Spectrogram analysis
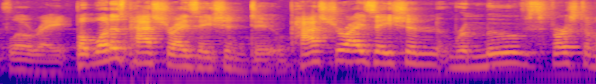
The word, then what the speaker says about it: pasteurization: I will point out whether this is destroyed by pasteurization. And by the way, the proper way to say it is pasteurization because it was invented by Louis Pastor, not pasteurization, but I'm going to use both interchangeably because I'm not that pedantic.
